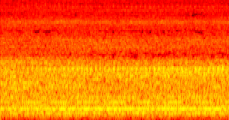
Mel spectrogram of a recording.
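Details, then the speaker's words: Brand-new Harvest Right oil-less vacuum pump on an older knob-style Harvest Right freeze dryer, first run during a vacuum test: steady even hiss with faint constant mid tone, no knocks or rattles; quiet enough not to bother someone watching TV nearby. "he usually hits it because the pumps are so loud so it's not bad to you while watching TV doing this not bad at all he said it's not bad"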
